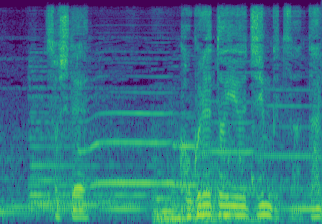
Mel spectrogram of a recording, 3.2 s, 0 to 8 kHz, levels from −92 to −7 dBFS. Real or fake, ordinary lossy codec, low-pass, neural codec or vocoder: real; Opus, 64 kbps; 7.2 kHz; none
